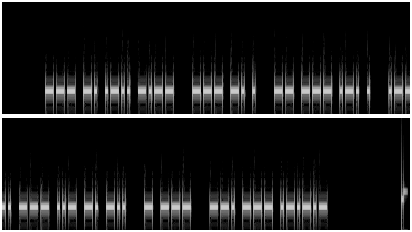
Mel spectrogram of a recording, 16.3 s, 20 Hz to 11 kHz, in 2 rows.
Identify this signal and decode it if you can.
Morse code, heard as a keyed tone, about 22 wpm, 700 Hz. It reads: ONLY ONE MORE POUND TO GO.
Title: Sentences from Top 1000 Words - Review Part 2 - 22wpm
